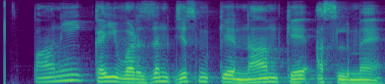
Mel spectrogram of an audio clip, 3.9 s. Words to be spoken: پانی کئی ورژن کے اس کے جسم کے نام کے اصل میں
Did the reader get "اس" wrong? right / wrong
wrong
